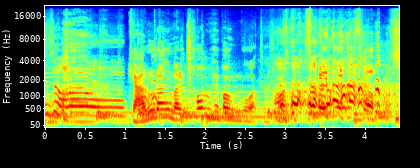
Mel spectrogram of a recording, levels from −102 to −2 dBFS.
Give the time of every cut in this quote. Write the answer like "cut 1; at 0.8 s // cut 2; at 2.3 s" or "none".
cut 1; at 1.0 s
